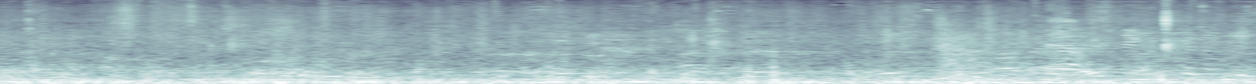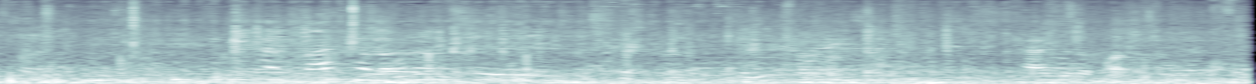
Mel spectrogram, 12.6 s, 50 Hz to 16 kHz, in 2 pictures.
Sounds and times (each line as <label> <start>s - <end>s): People walking by 0.0s - 12.5s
